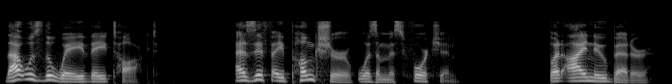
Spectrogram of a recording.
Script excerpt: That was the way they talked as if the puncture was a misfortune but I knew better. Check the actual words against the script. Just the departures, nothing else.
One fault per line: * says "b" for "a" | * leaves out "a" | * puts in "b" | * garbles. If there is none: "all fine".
* says "a" for "the"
